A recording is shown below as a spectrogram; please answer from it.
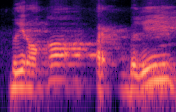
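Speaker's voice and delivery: ordinary talk, nothing marked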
